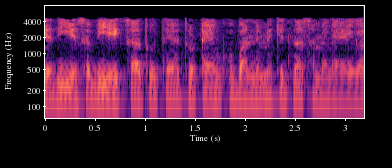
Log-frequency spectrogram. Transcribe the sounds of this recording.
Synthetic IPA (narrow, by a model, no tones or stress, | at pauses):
jɐd̪ijesɐbʱieːksaːt̪ʰɦoːt̪eɦɛ̃t̪oʈɛ̃ːŋkkobɐɾnemẽkɪt̪nasɐməjlaːeːɡaː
